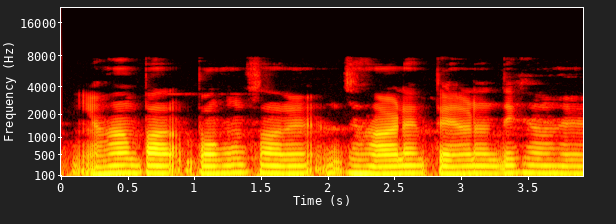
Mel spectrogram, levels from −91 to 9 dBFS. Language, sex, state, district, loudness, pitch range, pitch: Hindi, male, Maharashtra, Washim, -16 LUFS, 130-135 Hz, 130 Hz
